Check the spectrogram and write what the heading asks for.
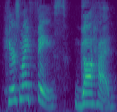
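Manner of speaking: put-on calm dare to the girl who wants to fight; defiant dare. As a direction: offer your face slowly, daring her. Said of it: "So I said".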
